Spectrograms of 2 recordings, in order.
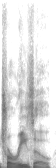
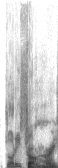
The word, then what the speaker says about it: chorizo: Rocket New Era is hating on the way that I say chorizo. Well, you want me to say it real Latin? Chorizo. Chorizo. Chorizo. Chorizo.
